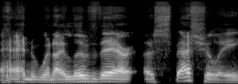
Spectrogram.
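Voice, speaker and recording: A man with a New York accent speaks at a fairly slow pace and medium pitch. The sound is dry and close with no echo, in a very clean recording over a silent background. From New York, Long Island. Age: 40s. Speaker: psychic and UFO contactee, firefighter. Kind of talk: interview.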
